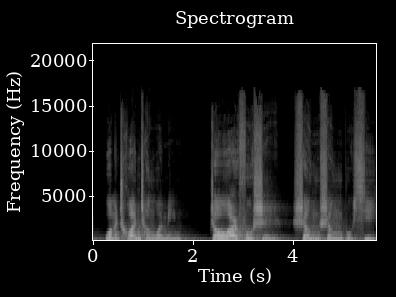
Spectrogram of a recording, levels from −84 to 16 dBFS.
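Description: No audible technical faults occur anywhere in this audio.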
